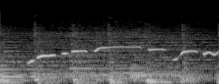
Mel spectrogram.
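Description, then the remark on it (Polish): A person whistles a cheerful melody as part of a song, the bright tone gliding between sustained notes over a low musical accompaniment, clear throughout. “Kocham śpiew, kocham gwizd.”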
